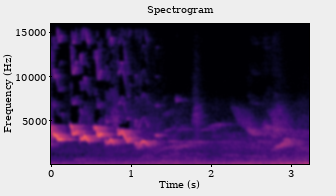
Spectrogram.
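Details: Azulão, or ultramarine grosbeak, in Paraná canto fibra song, played to stimulate a captive male: a short run of fast, bright, warbled notes at the start, then only faint trailing sounds.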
